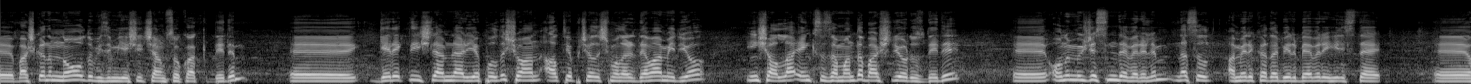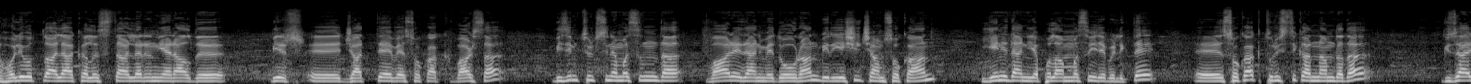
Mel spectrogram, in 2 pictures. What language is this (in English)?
Turkish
